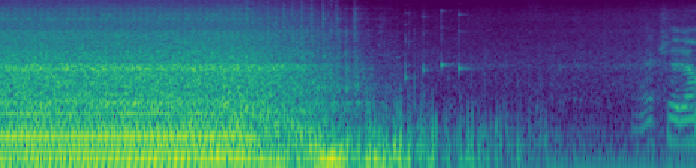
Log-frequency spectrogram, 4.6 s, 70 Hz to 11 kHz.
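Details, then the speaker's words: Bolens 22-inch push mower with 4.5 hp Quantum engine, a free non-runner cleaned up: small single-cylinder engine fires evenly at a steady idle for about two seconds, then shuts down; runs clean and smooth, though it still needs an oil change. "well it sounds good I think it definitely needs an oil change"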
